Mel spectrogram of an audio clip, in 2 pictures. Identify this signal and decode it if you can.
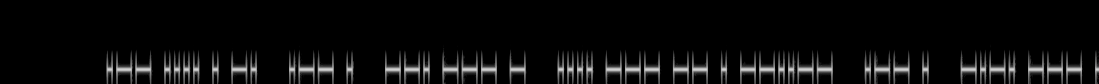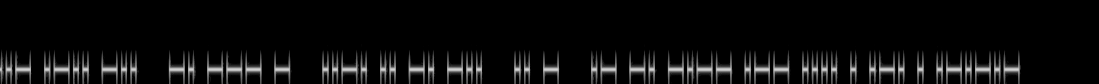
Morse code, heard as a keyed tone, about 25 wpm, 700 Hz. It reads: WHEN WE GOT HOME, WE COULD NOT FIND IT ANYWHERE.
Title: Sentences from Top 1400 Words 25wpm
